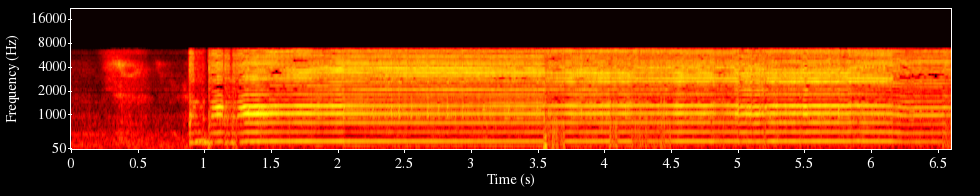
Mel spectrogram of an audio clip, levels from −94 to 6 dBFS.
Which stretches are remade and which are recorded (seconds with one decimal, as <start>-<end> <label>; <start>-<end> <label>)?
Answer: 0.0-1.0 remade; 1.0-6.6 recorded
